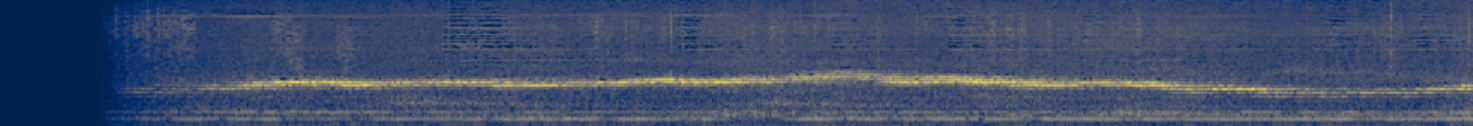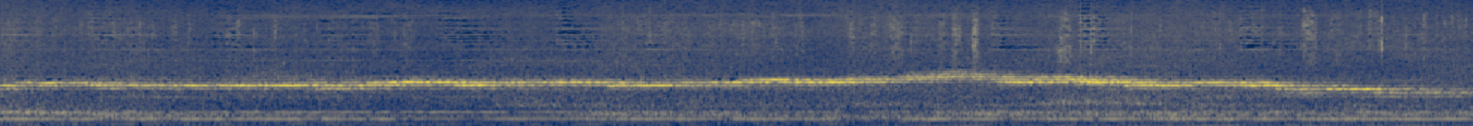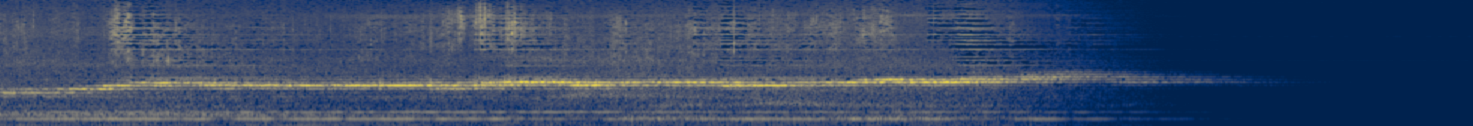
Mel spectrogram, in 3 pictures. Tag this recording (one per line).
windy
mongolian
atmosphere
chimes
